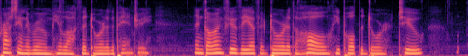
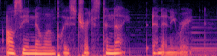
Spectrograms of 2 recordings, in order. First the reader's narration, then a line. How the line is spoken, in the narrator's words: He murmured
